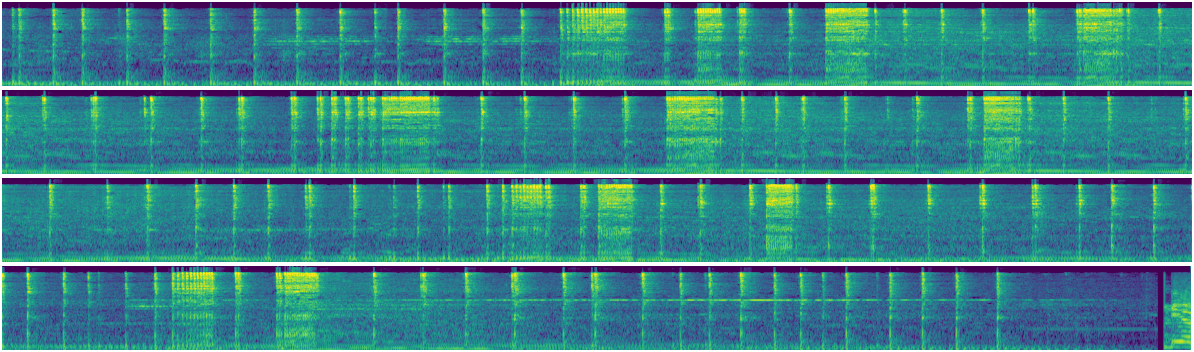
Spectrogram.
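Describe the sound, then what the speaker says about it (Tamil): A restored Yamaha RX two-stroke motorcycle engine idles with a rapid, loud, close beat, then revs up repeatedly in rising and falling bursts, with sharp crackles between pulls and no talking. "இப்போ இந்த வண்டியோட பீட் சவுண்ட் கேட்கலாம் வாங்க."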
